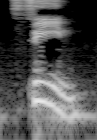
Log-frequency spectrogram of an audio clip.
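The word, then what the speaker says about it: س: Next is scene. Scene. It sounds like seen a movie.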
